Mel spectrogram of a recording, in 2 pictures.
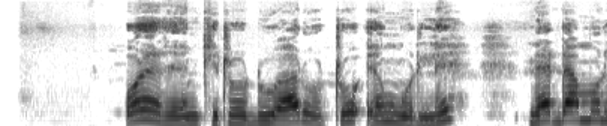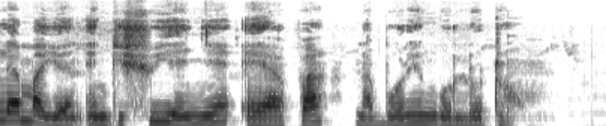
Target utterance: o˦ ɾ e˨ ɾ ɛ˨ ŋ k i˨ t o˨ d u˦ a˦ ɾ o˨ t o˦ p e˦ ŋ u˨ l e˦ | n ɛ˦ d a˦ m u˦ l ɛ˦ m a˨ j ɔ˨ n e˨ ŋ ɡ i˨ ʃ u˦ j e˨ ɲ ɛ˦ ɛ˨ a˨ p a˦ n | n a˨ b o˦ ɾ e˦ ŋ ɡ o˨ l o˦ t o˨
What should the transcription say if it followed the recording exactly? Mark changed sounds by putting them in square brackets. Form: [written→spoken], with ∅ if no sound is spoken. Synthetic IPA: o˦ ɾ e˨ ɾ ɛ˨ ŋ k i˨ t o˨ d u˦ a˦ ɾ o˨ t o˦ [p→ʔ] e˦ ŋ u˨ l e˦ | n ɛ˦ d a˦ m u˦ l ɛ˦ m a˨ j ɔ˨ n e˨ ŋ ɡ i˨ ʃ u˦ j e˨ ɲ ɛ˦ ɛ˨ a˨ p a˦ [n→∅] | n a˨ b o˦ ɾ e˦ ŋ ɡ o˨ l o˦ t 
